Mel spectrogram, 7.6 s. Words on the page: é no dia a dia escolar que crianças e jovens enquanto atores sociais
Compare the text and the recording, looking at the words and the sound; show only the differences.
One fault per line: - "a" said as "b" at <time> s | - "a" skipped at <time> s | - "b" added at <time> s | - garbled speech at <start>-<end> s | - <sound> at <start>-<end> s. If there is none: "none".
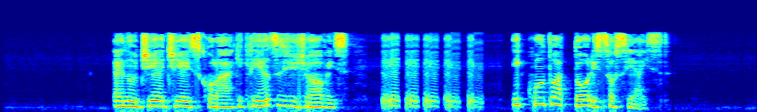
- laugh at 3.8-4.8 s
